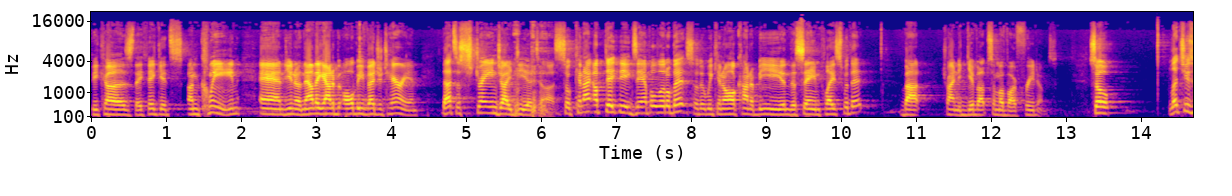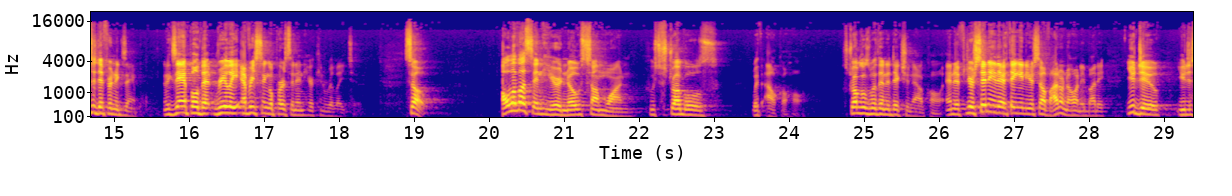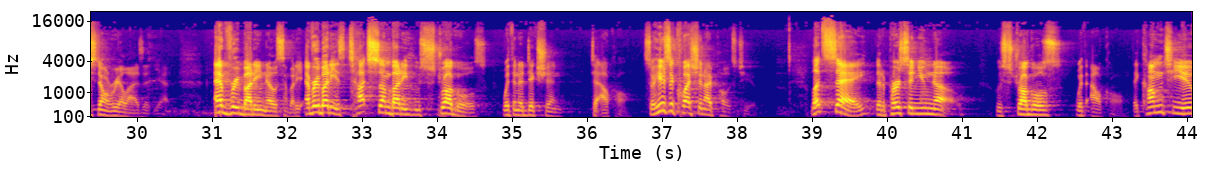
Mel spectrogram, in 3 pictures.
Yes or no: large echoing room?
yes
